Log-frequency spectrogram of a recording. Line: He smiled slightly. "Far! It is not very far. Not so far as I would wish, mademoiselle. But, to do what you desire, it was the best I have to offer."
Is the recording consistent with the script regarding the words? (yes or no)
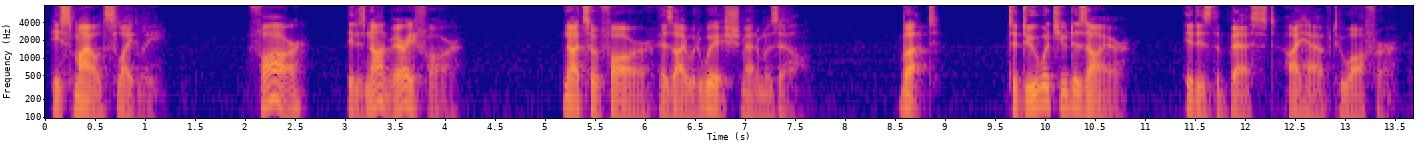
no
